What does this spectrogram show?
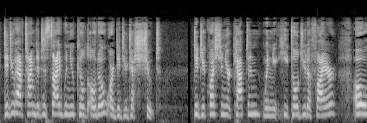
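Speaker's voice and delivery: heated, forceful rant; yelling. A narrator's reading. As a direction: hurl accusing questions at full voice. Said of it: "she yelled".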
